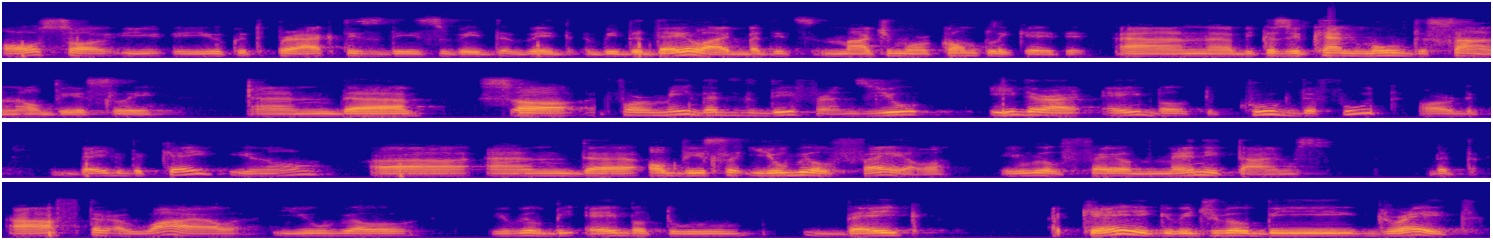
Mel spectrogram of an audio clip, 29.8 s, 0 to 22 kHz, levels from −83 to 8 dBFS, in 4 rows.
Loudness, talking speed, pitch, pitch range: -19 LUFS, 155 wpm, 125 Hz, 115-135 Hz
